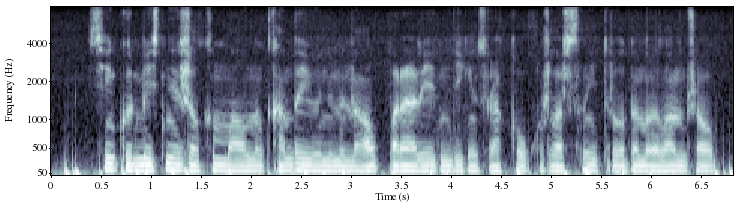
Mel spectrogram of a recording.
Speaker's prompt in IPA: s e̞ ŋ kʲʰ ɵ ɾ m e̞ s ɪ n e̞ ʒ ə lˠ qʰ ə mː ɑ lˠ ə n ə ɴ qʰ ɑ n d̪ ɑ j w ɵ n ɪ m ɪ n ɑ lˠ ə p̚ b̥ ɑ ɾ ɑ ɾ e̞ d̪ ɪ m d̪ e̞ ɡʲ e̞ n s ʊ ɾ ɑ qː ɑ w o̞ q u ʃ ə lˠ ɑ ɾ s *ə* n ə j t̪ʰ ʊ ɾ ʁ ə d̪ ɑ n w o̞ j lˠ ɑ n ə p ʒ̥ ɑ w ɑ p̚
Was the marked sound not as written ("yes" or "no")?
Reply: no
